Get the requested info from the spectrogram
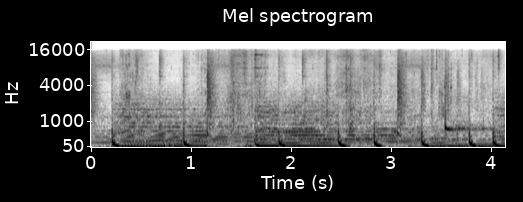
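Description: Background music with a steady electronic kick-drum beat.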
